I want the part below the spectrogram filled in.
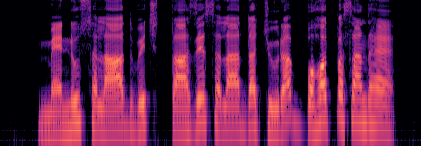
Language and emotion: Punjabi, happy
